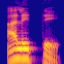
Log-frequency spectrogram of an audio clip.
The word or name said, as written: allaiter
